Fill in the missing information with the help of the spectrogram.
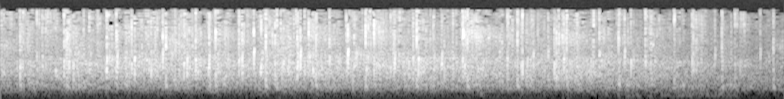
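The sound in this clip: An audience applauds to welcome a speaker to the stage, a dense, steady clapping that stays loud for a few seconds and then tapers slightly.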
